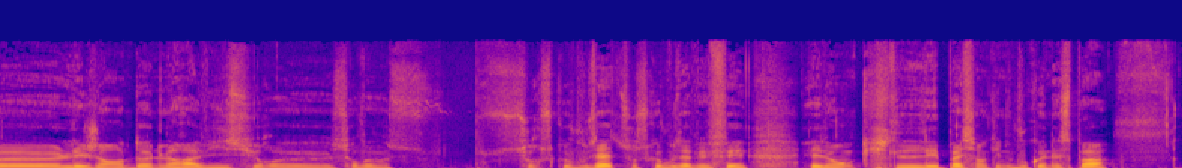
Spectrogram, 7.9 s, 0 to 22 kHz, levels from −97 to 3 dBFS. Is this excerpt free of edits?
yes; 0 cuts

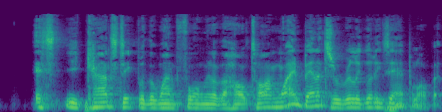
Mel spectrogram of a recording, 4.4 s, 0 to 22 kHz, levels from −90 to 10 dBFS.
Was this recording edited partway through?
no; 0 cuts

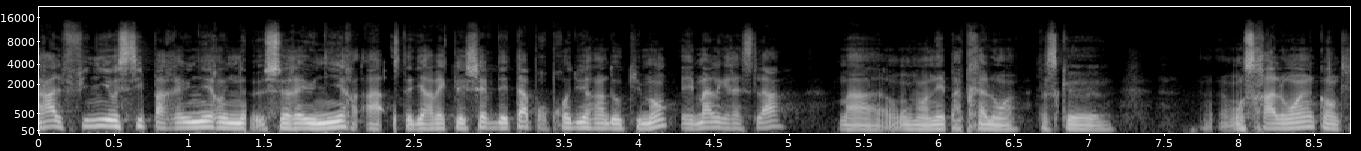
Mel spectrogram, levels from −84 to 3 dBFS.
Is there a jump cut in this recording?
yes; 4 cuts; at 1.4 s, 2.4 s, 4.2 s, 6.6 s

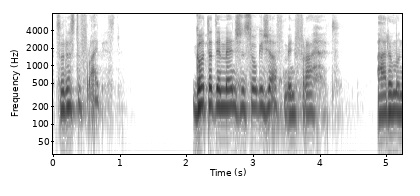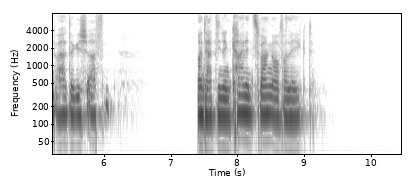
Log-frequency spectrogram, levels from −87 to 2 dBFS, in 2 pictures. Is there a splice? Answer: yes; 1 cut; at 5.2 s

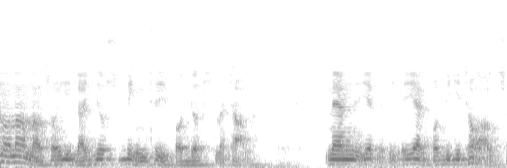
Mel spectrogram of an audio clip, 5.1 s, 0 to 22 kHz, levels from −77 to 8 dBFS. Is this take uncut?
yes; 0 cuts

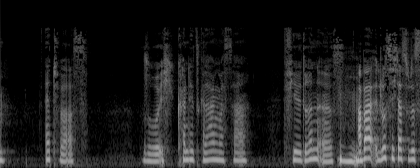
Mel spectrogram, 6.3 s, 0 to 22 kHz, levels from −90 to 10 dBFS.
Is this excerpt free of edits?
no; 1 cut; at 3.0 s

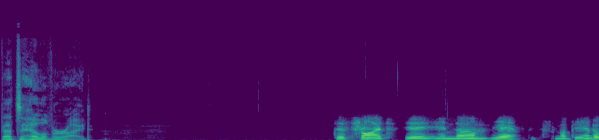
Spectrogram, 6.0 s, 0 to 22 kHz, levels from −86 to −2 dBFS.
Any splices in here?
no; 0 cuts

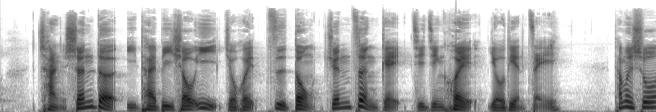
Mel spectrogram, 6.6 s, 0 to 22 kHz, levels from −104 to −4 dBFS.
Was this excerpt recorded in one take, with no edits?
no; 2 cuts; at 4.1 s, 4.8 s

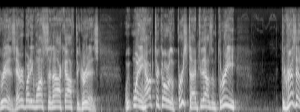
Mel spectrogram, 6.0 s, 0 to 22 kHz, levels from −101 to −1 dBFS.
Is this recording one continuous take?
yes; 0 cuts

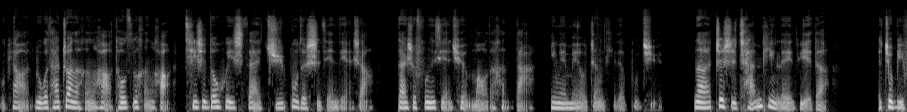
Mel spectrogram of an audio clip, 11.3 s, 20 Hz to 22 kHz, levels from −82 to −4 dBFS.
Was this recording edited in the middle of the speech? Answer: yes; 2 cuts; at 2.2 s, 8.4 s

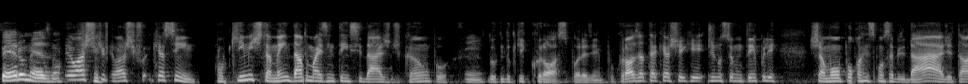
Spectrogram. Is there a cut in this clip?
yes; 6 cuts; at 1.1 s, 2.0 s, 3.0 s, 3.9 s, 5.0 s, 7.1 s

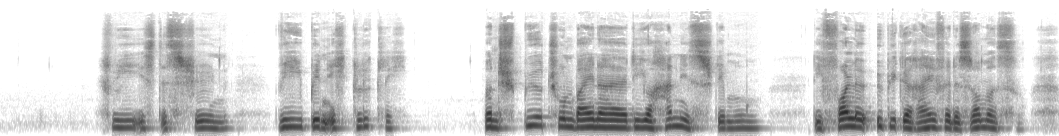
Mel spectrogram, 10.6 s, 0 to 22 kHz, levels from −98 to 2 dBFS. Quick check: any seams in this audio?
no; 0 cuts

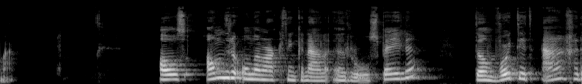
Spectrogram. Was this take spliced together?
no; 0 cuts

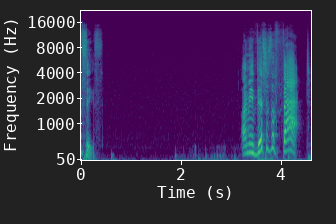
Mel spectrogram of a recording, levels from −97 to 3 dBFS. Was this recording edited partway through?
no; 0 cuts

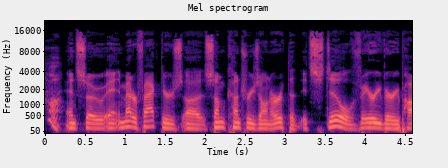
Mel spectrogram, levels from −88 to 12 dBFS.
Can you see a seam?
no; 0 cuts

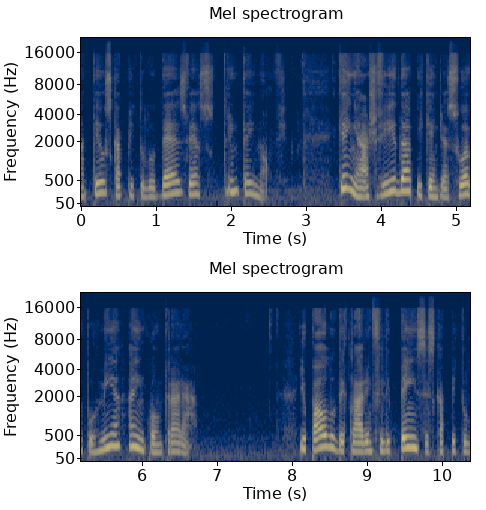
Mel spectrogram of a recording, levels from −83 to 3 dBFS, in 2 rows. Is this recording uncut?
no; 6 cuts; at 3.9 s, 4.4 s, 4.8 s, 5.2 s, 5.7 s, 8.2 s

